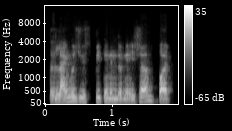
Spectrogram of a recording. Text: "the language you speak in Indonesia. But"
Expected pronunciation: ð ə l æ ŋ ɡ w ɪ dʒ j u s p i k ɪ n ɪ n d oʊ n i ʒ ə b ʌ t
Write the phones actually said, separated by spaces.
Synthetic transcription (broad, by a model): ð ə l æ ŋ ɡ w ɪ dʒ j u s p i k ɪ n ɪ n d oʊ n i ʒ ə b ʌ t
